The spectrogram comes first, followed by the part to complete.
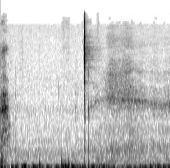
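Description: A single sharp click about a second in, during a quiet pause in a small room, followed by a faint hiss.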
